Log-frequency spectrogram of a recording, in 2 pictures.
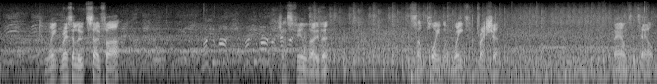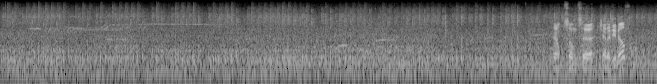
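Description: A stadium crowd murmurs and chants steadily in the distance.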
